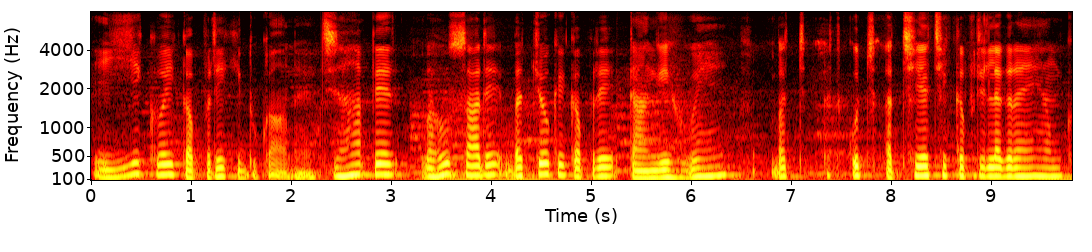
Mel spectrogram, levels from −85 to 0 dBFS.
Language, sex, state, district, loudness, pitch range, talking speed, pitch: Angika, male, Bihar, Begusarai, -20 LUFS, 145-175 Hz, 160 wpm, 155 Hz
